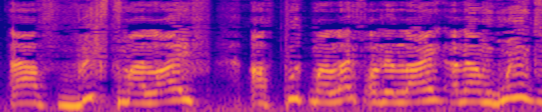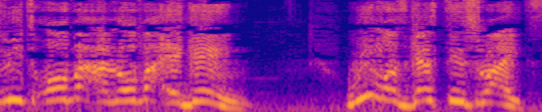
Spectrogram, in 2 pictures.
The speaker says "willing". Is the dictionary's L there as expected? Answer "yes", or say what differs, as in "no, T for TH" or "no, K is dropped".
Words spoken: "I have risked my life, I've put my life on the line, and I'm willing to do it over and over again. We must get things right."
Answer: no, L is dropped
